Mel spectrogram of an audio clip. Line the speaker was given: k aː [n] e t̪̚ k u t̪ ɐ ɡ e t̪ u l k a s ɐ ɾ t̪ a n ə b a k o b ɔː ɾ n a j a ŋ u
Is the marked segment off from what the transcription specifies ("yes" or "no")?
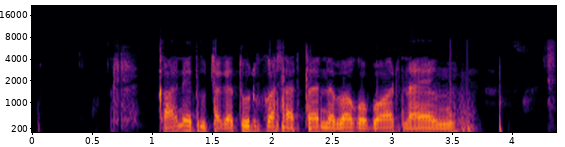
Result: no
